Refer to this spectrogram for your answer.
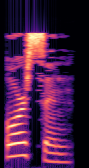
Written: orsin

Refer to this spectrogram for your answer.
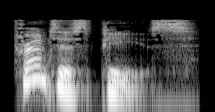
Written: frontispiece

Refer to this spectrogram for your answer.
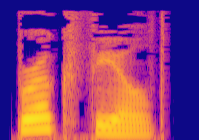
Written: brookfield

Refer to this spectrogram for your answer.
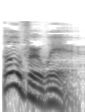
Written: overwear

